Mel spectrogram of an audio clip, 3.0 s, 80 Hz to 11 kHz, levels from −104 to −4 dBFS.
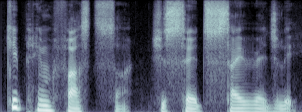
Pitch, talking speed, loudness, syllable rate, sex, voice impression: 110 Hz, 140 wpm, -19 LUFS, 3.7 syllables/s, male, masculine, adult-like, relaxed, slightly powerful, muffled, cool, calm, slightly mature, friendly, wild, slightly lively, slightly kind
